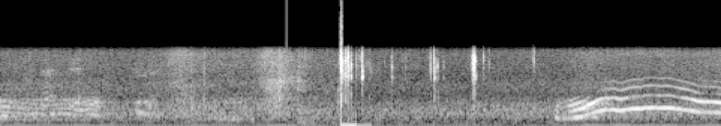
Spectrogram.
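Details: Kitten growling while eating meat, annoyed at being bothered: a low rumbling yowl, then a pause filled with clicks and rustling, and finally a loud drawn-out wail that rises and falls.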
